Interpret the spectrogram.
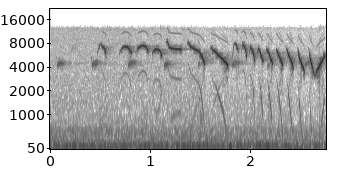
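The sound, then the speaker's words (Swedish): A very high-pitched treecreeper song, a thin series of rapid descending notes that speeds into a quick trill at the end, clear over a low background hum. It comes from a treecreeper pair nesting behind a door swung against a wall. “där är ett trädkryparpar som tänker häcka bakom en dörr igen som är svängd mot en vägg”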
